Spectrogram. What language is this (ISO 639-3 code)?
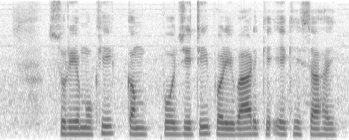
mag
